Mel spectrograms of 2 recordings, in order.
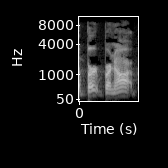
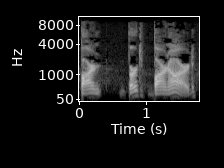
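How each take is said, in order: First: Said in the usual way. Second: "Bert Barnard" slowed and spelled out carefully; correcting to "Barnard" deliberately; careful correction. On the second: Real, not acted.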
